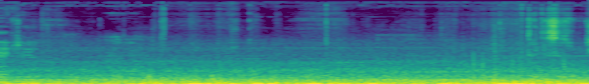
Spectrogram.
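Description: A truck on a rough, littered street in Prichard, Alabama pulls away with a low, steady engine rumble close by, while someone talks over it.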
